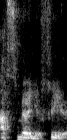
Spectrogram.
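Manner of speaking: slow, hushed stage whisper, close in the ear. Retelling what a petty officer half-whispered in a scared recruit's ear: imitating a half-whisper. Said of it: "he whispers in his ear".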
